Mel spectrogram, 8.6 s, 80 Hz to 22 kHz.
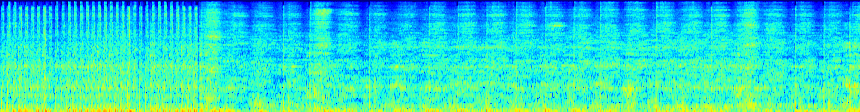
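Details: Old Norton 500T single: an uneven, stumbling thump with skipped beats and sharp pops, a carburettor misfire with backfires.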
